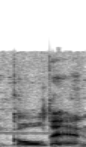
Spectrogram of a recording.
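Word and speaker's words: GLDN: It's from the company Golden. It's spelled G-L-D-N, and their packaging is just so cute, first of all.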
